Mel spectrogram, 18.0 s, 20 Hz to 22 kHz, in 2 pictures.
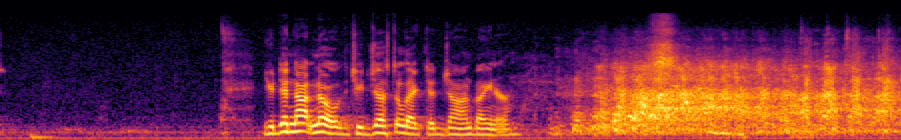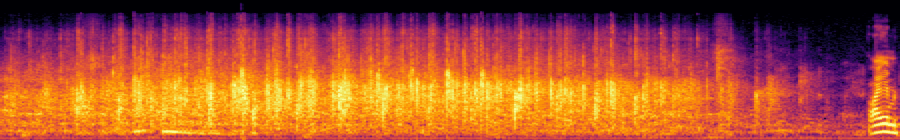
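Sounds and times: audience laughing: 5.5 - 17.7
audience applauding: 6.4 - 17.7.

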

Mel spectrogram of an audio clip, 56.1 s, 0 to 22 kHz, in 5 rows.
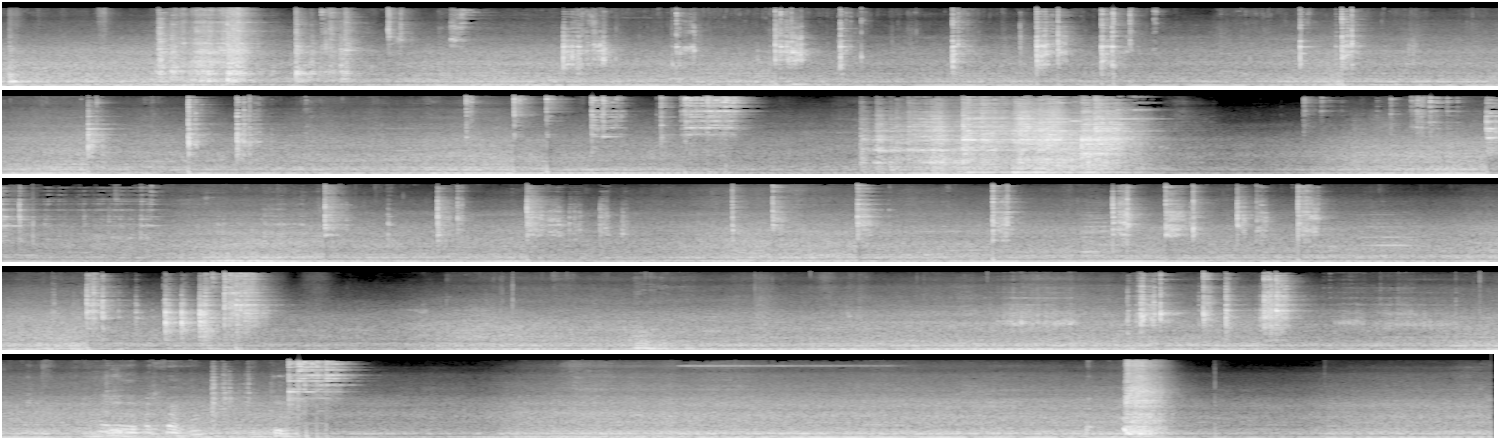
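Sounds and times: fork clinking and scraping plate: 1.2 - 3.6, 4.2 - 6.6, 17.7 - 20.0, 29.8 - 32.5.

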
